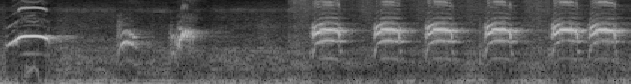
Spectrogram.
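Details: Ashy bulbul, or brinji kelabu, opening with a few clear rising whistled notes, then a fast run of six bright, evenly spaced chirps, about three per second.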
